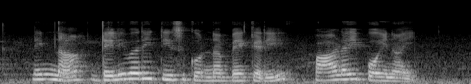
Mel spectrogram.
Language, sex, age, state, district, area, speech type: Telugu, female, 60+, Andhra Pradesh, Chittoor, rural, read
